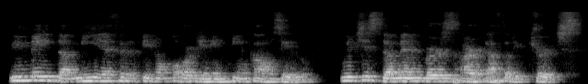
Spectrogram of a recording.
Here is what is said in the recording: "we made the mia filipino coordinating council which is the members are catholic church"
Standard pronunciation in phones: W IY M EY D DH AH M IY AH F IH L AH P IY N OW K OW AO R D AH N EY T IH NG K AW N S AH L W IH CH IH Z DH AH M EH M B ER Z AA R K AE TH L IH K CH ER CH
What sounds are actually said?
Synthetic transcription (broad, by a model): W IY M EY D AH M IY AH F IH L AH P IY N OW K OW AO R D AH N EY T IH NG K AW N S AH L W IH CH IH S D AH M EH M B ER S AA W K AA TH L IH K CH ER CH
